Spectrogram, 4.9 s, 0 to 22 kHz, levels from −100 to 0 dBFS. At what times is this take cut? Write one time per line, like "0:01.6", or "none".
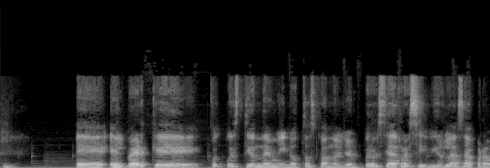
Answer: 0:02.1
